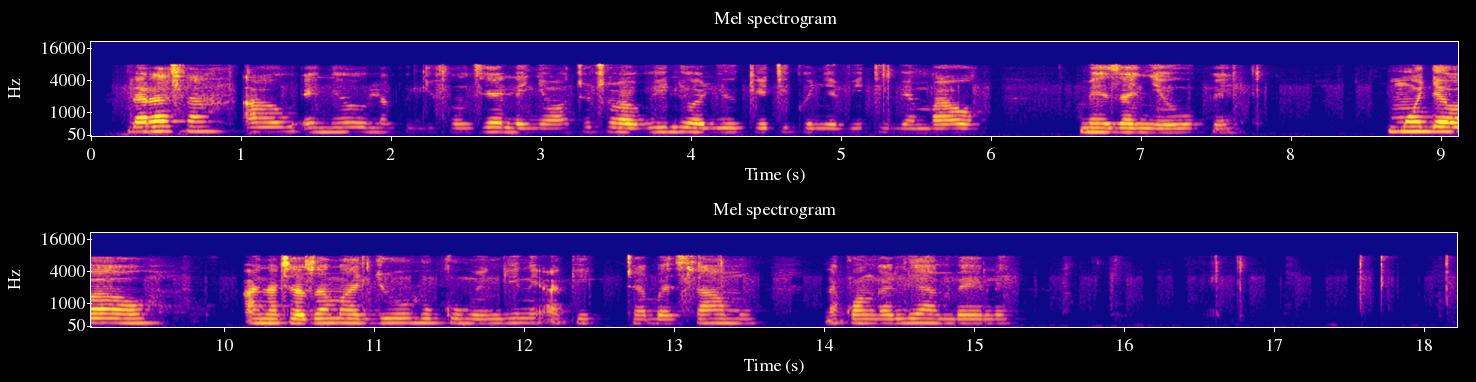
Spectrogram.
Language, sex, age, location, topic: Swahili, female, 25-35, Nairobi, education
